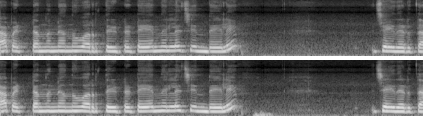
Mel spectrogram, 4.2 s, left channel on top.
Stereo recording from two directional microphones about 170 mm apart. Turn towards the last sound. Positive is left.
turn(degrees=-15)  # may be behind; listen again after turning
